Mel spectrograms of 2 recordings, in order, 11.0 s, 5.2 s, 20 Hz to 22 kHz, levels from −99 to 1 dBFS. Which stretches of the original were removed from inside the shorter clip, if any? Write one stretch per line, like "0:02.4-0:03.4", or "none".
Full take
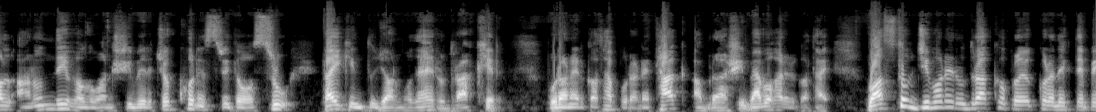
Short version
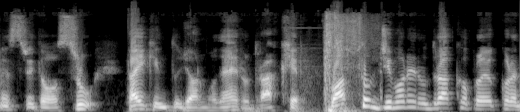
0:05.1-0:08.5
